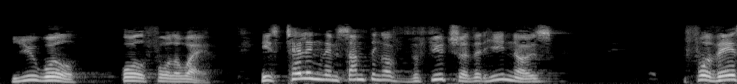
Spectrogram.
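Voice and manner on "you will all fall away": slow, spaced-out statement of fact; matter-of-fact. Acted. Jesus telling his disciples what will happen, matter-of-fact. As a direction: state it slowly, without accusation. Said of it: "As a matter of fact".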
